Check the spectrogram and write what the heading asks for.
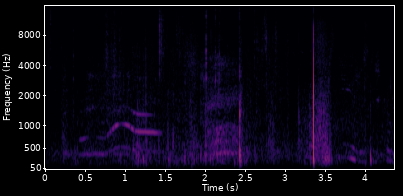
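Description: A brief faint voice about a second in, its pitch rising and then falling, followed by two sharp clicks, the second one louder, near the end.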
